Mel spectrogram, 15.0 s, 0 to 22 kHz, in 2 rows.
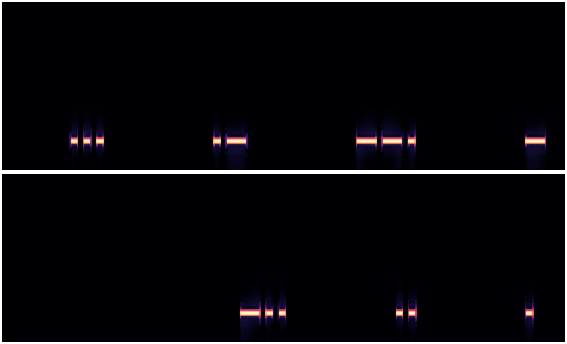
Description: Morse code, heard as a keyed tone, about 14 wpm, spaced as for 5 wpm, 700 Hz. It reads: SAGT DIE
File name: Morsekurs / Witze / Witz 16. Oktober 2018, 25 F70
